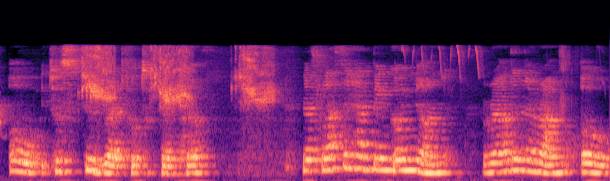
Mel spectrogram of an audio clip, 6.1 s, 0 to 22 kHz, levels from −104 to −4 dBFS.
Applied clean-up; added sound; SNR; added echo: none; Bird vocalization, bird call, bird song; 16 dB; reverberation time 0.3 s.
